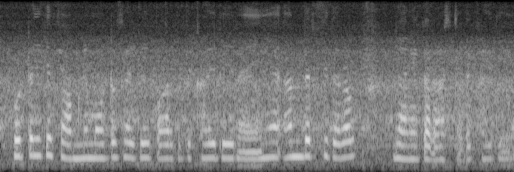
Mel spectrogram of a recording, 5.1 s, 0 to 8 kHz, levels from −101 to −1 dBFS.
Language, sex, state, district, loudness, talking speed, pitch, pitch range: Hindi, female, Chhattisgarh, Jashpur, -25 LUFS, 245 wpm, 255 Hz, 245-270 Hz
